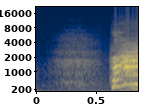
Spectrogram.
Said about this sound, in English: Gesundheit.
